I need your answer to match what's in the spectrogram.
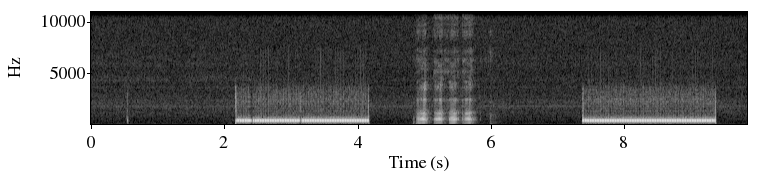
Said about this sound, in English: Oh, you hear the phone ring?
